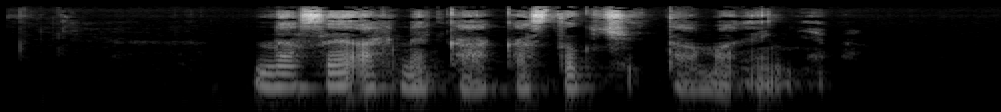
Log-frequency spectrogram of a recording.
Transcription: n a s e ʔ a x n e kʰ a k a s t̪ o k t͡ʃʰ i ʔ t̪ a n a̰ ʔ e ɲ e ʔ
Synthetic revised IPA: n a s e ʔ a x n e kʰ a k a s t̪ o k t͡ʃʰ i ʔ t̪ a m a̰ ʔ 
